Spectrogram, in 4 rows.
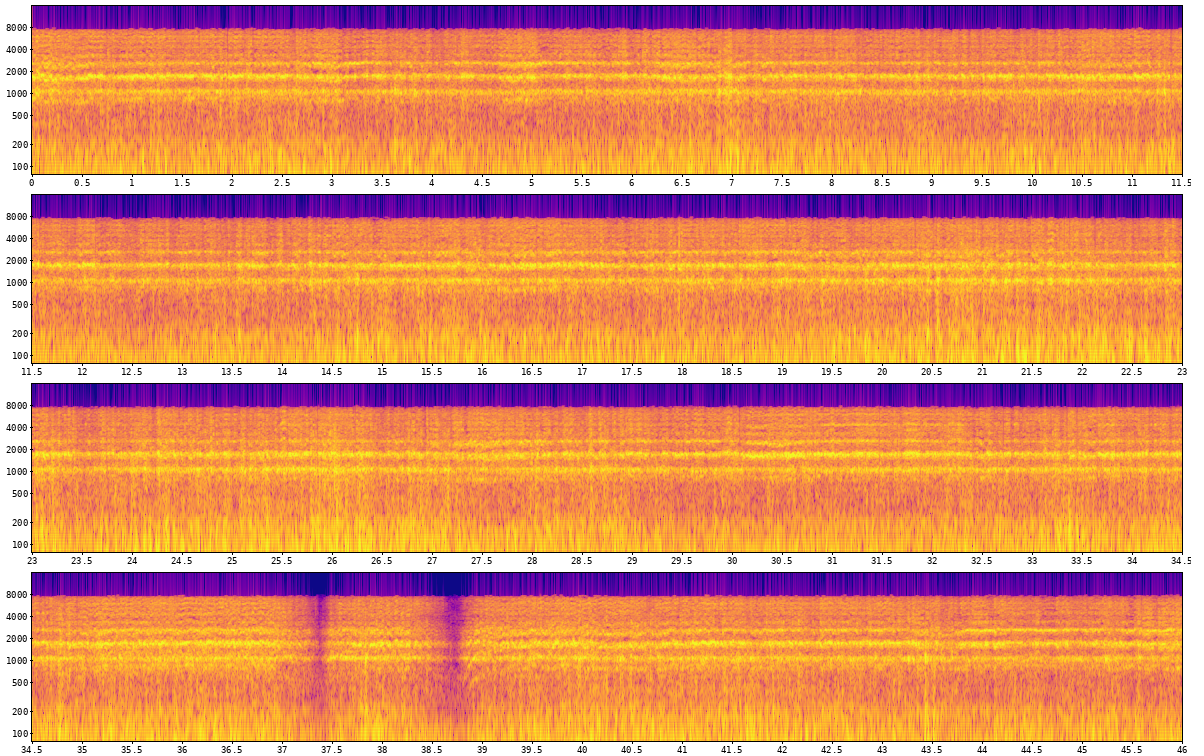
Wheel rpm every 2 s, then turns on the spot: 210, 230, 230, 230, 230, 230, 230, 230, 220, 220, 230, 230, 230, 230, 230, 230, 230, 220, 160, 120, 210, 230, 230.
none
